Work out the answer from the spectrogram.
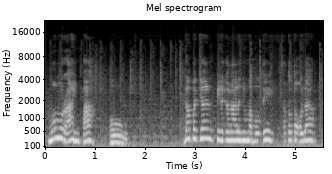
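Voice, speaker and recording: Woman vlogger, fairly high voice, blunt and frank, casual rambling commentary, faint music behind. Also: moderate pace, mellow, highs cut off. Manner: blunt, frank, says she is direct to the point; rambling with many restarts and pitch swings. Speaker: vlogger commenting on online personalities.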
